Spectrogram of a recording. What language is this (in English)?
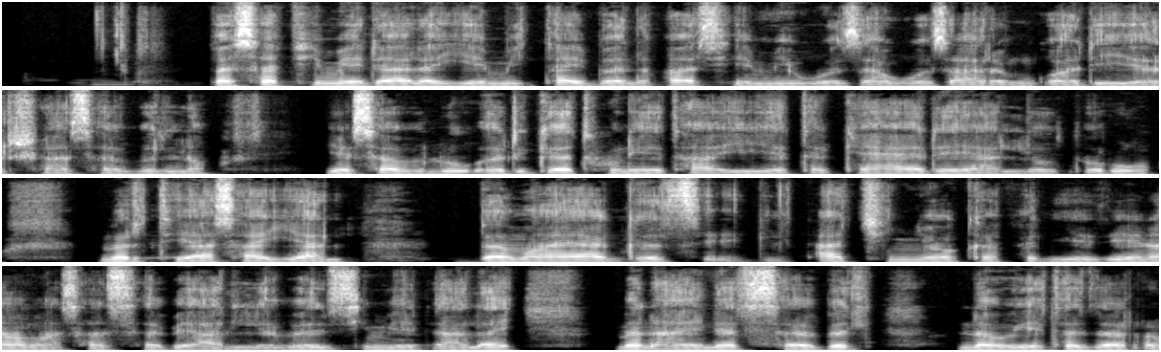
Amharic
